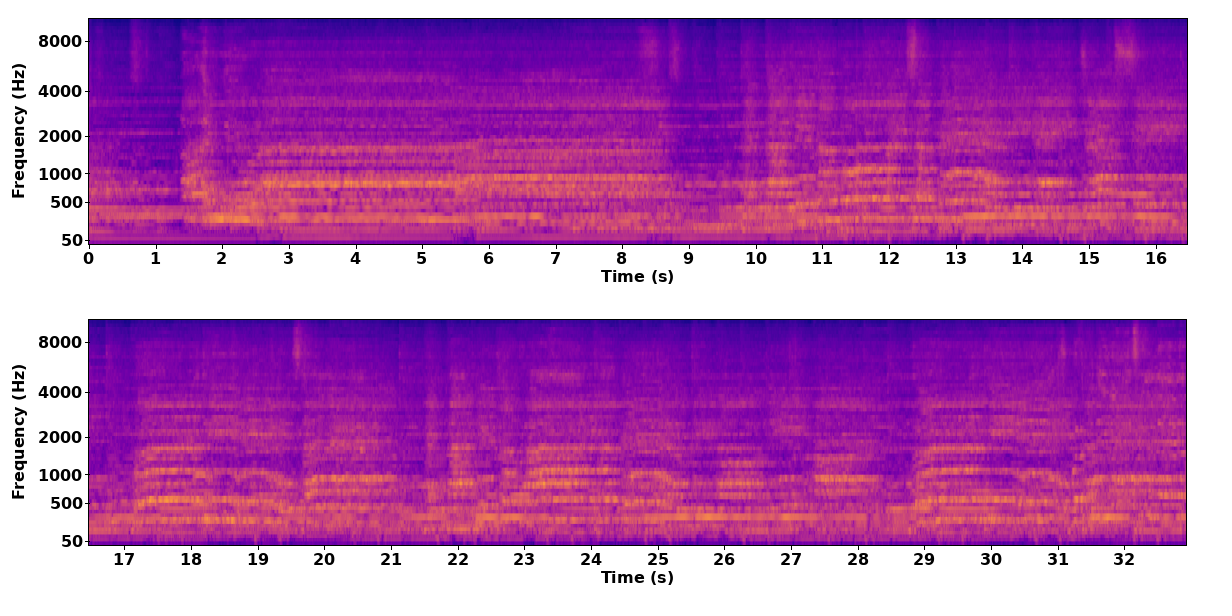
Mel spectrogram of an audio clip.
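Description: Church choir singing a gospel song, with a male lead singer on a microphone in front and a steady bass accompaniment beneath the voices.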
